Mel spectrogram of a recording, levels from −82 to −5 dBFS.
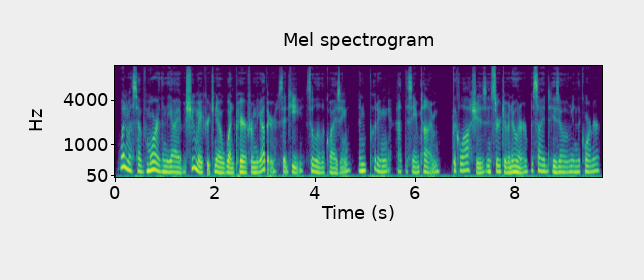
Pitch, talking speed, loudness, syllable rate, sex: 180 Hz, 240 wpm, -17 LUFS, 6.0 syllables/s, female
